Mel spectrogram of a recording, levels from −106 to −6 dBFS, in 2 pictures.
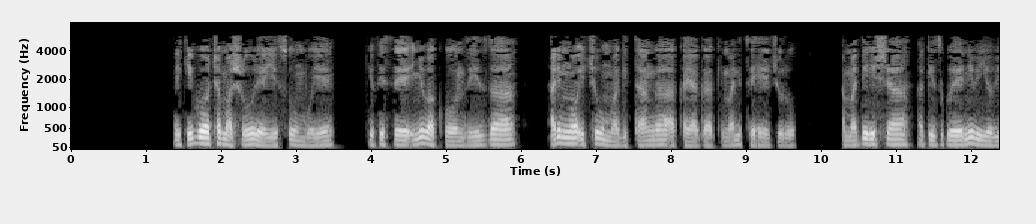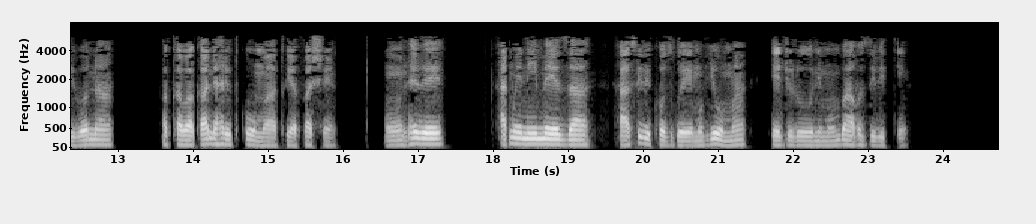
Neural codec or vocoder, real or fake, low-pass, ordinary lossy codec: none; real; 7.2 kHz; MP3, 24 kbps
